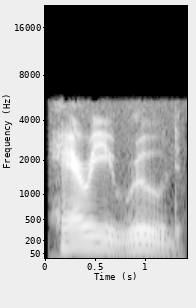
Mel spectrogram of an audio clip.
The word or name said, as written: Hari Rud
